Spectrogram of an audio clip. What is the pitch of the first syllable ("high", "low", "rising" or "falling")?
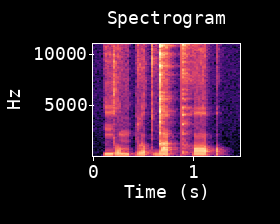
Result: low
